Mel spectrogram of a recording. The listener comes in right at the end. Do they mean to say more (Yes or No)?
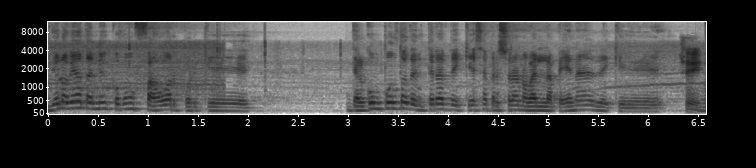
No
